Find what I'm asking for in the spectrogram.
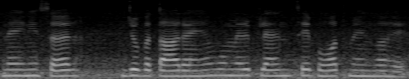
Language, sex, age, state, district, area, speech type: Urdu, female, 18-30, Delhi, North East Delhi, urban, spontaneous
